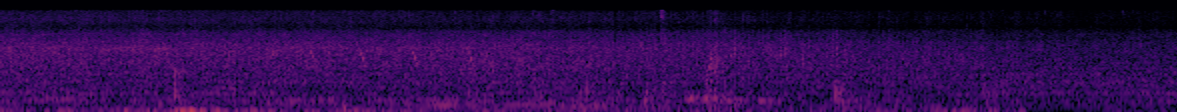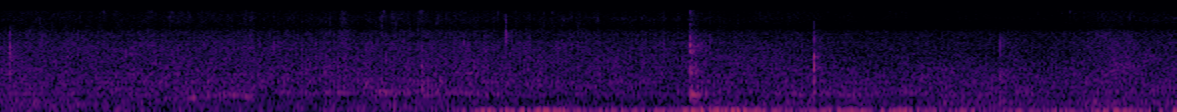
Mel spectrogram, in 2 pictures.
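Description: Shredded cabbage, carrots, green peppers and chicken sizzling in a hot wok: a steady frying hiss that eases a little after a few seconds. A few sharp clicks come near the end.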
